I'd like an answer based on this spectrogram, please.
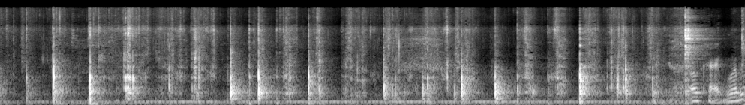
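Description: Metal spoon stirring thick muffin batter in a stainless-steel mixing bowl, with irregular clinks and scrapes as it knocks against the bowl's sides, about one or two a second.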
